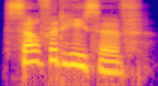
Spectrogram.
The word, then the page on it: self adhesive: American English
